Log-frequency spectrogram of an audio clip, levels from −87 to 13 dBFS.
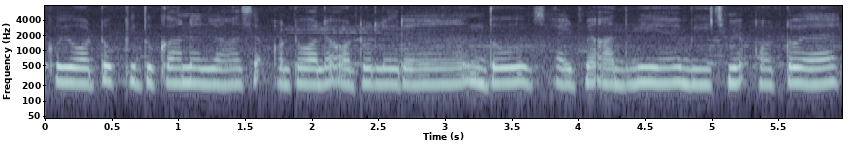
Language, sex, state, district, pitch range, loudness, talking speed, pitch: Hindi, female, Uttar Pradesh, Shamli, 220-235 Hz, -15 LUFS, 220 wpm, 230 Hz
